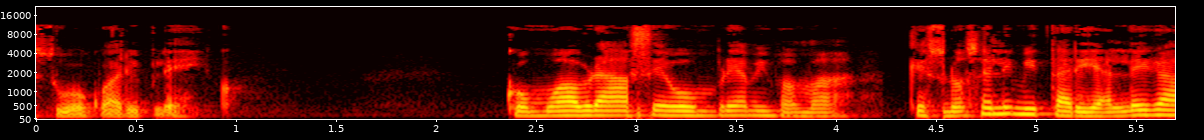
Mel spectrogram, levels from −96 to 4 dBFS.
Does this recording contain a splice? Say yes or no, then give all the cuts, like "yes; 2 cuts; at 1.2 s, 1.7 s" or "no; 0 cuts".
yes; 3 cuts; at 2.9 s, 4.2 s, 4.5 s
